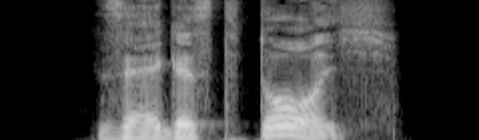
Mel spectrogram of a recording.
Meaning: second-person singular subjunctive I of durchsägen
- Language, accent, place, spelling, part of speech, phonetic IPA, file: German, Germany, Berlin, sägest durch, verb, [ˌzɛːɡəst ˈdʊʁç], De-sägest durch.ogg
